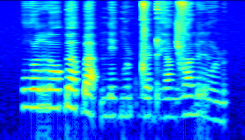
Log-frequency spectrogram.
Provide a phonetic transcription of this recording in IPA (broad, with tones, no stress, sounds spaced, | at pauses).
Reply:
ðˤ u˦ r ɔ˦ ɠ ɐ˦ ɓ a˨ ʔ n e˨ ɡ ũ˨ ʈ d ɐ˨ ɖʱ e˨ ɳ zˤ a˦ ɳ r ũ˨ ɳ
